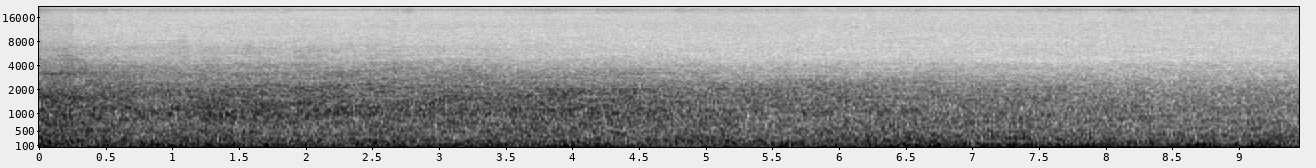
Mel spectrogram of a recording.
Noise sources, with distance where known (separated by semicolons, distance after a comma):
engine of unclear size, far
